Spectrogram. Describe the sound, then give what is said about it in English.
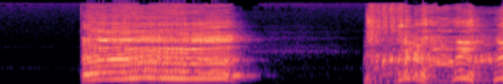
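A person imitating gasping for breath while asleep: two loud, strained voiced bursts separated by a short silence, the first a long raspy gasp, the second a rougher, choking rattle. “This is me pretending to be asleep and trying to breathe. This is me gasping.”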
